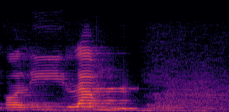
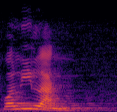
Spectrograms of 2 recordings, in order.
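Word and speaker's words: قليلا: Nah, di sini cara membacanya qalilam, bukan qalilan, Tapi qalilam, tanwinnya itu dimasukkan ke huruf mim, maka disebut dengan idgham bi gunnah.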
